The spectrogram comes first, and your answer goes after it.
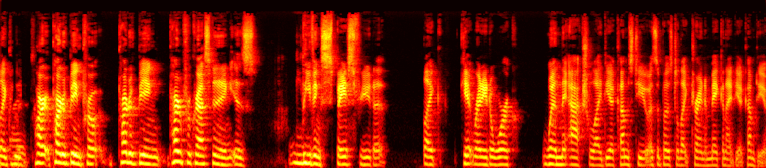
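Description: A fairly low, bright and sharp female voice at a fairly quick pace, with fairly even intonation, big swings in loudness, and a very clean recording with a silent background. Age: middle-aged. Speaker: podcast guest. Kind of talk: casual chat.

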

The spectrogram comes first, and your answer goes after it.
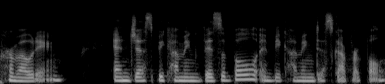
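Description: A normal speaking voice moves at a moderate pace. The sound is dry and close with no echo, over a quiet background. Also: woman. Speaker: podcast host and business coach. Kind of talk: casual business discussion.

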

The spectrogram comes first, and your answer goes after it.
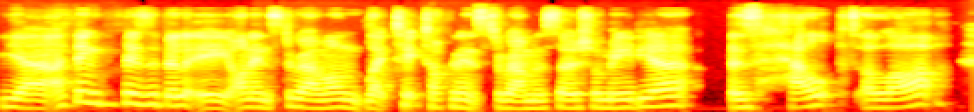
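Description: Speaking with an English accent, a woman at medium pitch moves at a fairly quick pace with hardly any pauses and ordinary pitch variation. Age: 30s. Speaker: heritage stonemason. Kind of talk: casual interview chat.

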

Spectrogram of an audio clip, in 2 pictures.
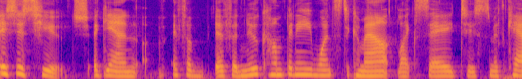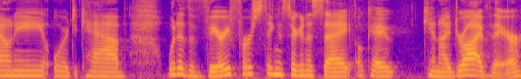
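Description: This woman has a normal speaking voice with an American accent. Her pitch is medium with ordinary variation, and her pace is moderate. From Ohio, US Midwest. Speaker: state politician. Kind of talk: radio interview.

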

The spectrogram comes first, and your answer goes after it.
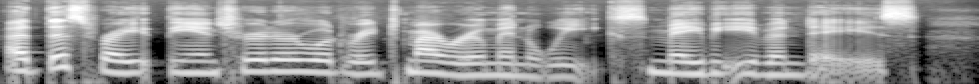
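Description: A woman talks in a normal speaking voice at medium pitch. Her pace is fairly quick, with ordinary pitch variation. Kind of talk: reading stories aloud.

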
